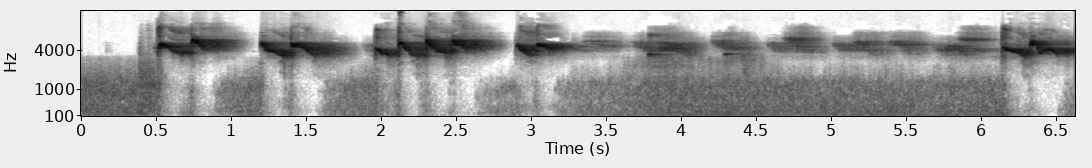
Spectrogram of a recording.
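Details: On 25 January 2022 an Oriental white-eye in courtship mode pours out quick high twittering phrases, loud at first, then softer notes over background hiss before a final loud burst.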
